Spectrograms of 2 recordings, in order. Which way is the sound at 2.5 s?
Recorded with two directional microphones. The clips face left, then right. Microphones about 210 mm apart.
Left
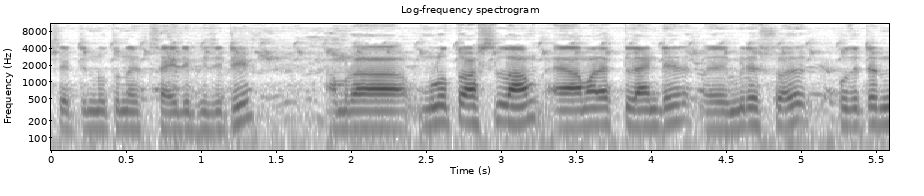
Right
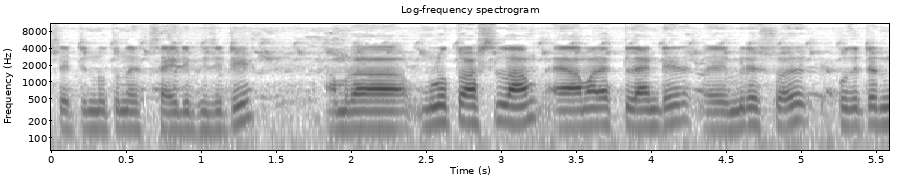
5° right (ahead or behind).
